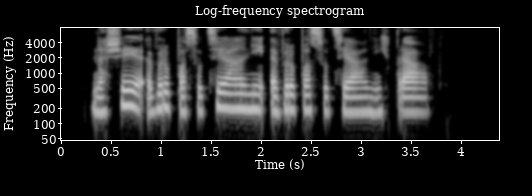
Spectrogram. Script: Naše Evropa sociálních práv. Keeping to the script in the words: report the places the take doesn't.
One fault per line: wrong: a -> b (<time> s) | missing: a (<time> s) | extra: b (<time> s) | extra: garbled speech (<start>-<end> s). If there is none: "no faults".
extra: je Evropa sociální (0.6 s)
